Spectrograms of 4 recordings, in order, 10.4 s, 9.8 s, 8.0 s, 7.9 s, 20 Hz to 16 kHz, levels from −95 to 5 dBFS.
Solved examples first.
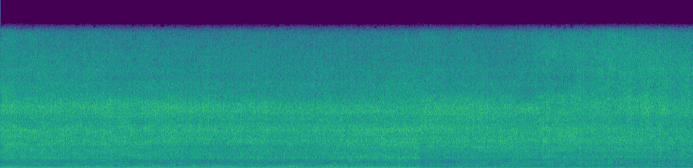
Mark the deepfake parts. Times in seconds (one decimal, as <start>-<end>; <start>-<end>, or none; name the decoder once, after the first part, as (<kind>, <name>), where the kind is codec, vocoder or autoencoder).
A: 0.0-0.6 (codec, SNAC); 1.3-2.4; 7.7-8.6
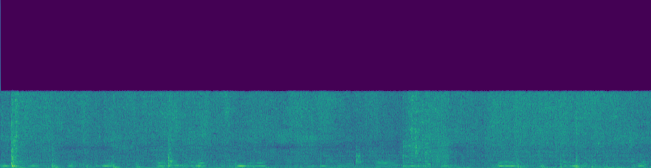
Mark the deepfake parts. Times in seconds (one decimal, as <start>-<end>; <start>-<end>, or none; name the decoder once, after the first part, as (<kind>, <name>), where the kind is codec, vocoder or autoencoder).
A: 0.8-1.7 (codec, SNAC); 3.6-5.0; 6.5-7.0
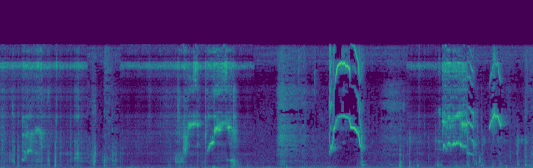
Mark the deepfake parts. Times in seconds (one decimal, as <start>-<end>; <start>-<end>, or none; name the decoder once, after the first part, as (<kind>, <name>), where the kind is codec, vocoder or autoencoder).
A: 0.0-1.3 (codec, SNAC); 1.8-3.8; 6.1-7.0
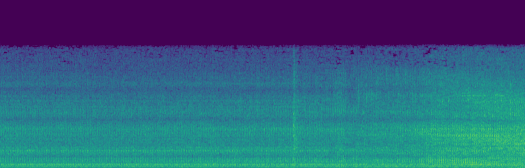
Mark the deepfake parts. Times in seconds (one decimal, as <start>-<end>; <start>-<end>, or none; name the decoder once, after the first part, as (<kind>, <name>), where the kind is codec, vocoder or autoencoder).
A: none

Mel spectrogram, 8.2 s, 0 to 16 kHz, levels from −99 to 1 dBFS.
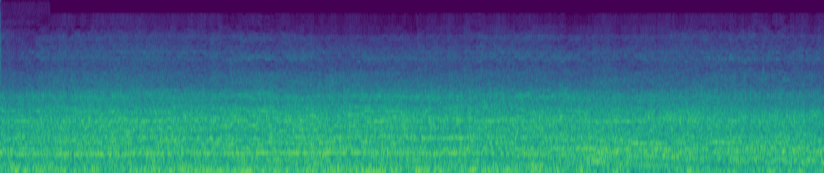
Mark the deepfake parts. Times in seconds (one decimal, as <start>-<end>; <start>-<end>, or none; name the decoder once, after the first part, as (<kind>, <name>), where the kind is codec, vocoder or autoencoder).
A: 0.0-0.4 (codec, SNAC); 1.1-7.4

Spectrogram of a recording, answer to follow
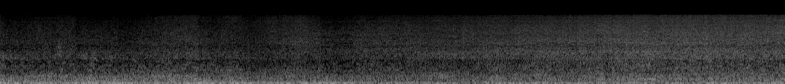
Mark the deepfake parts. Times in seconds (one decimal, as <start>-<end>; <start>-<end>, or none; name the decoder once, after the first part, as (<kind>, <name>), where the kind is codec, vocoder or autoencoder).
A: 2.4-3.2 (codec, SNAC); 4.1-6.6

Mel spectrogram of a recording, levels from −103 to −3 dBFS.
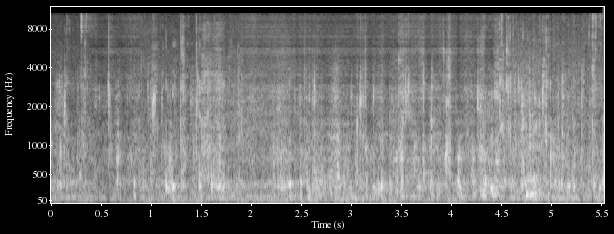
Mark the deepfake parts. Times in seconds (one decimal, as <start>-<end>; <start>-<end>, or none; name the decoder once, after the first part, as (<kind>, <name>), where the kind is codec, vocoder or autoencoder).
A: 0.4-0.9 (codec, SNAC); 1.9-4.5

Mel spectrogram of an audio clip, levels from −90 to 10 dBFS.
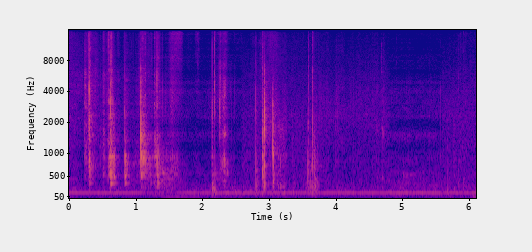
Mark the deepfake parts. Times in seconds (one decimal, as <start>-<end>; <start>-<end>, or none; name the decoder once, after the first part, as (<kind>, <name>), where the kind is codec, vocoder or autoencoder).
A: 1.2-2.6 (codec, SNAC); 4.8-5.6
